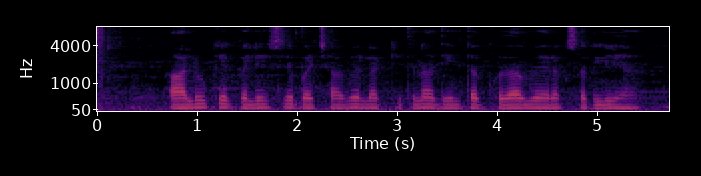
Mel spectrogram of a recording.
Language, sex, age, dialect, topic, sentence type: Magahi, male, 18-24, Western, agriculture, question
